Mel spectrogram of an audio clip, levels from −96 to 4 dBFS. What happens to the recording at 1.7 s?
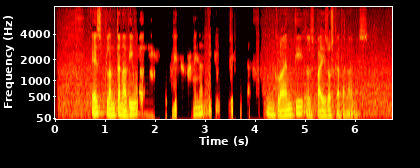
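The echo canceller likely mistook the talker for loudspeaker echo while both sides spoke at once, giving speech suppressed in double talk from 1.63 to 4.17 s. The speech dips sharply, at worst by about 40 dB, and drops out in pieces for roughly two seconds overall.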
